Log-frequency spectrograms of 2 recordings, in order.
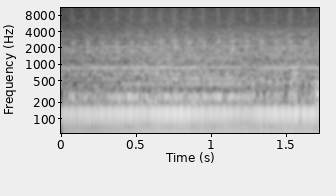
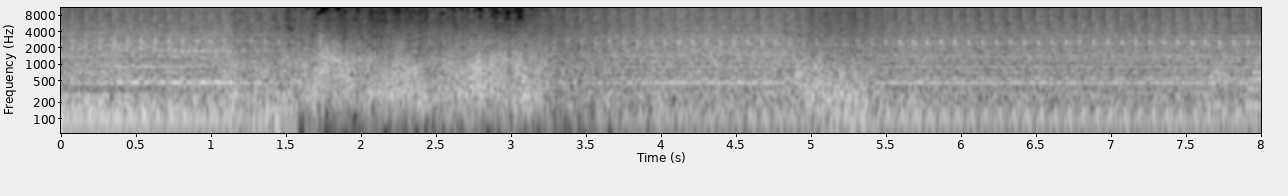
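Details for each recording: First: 2006 Mercedes A150 (W169) petrol idles smoothly with a steady low hum and no missing beats after bypassing the open-circuit injector 4 wiring; misfire fixed. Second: 2006 Mercedes A150 (W169) petrol idling: uneven chuffing beat as cylinder 4 drops out despite spark, fuel and compression; cause injector 4 open circuit in wiring, fixed by bypassing injector wiring.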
